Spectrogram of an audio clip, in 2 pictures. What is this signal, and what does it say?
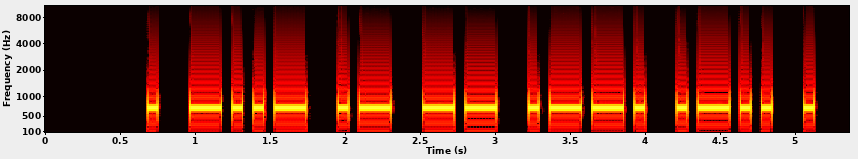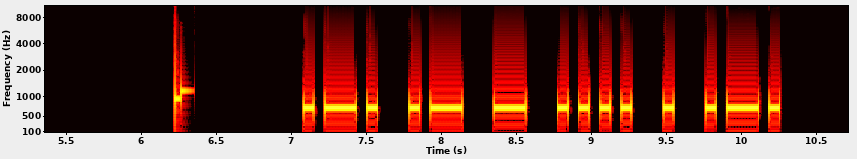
Morse code, heard as a keyed tone, about 17 wpm, 700 Hz. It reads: EXAMPLE RATHER
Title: Sets of 2 Words - New Word Drill - 17wpm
